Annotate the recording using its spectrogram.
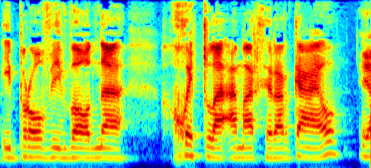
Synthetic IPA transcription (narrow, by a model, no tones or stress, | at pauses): ibroːvinvoːnnəχwɪdlˠaʔamarθɪɾarɡajlˠ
